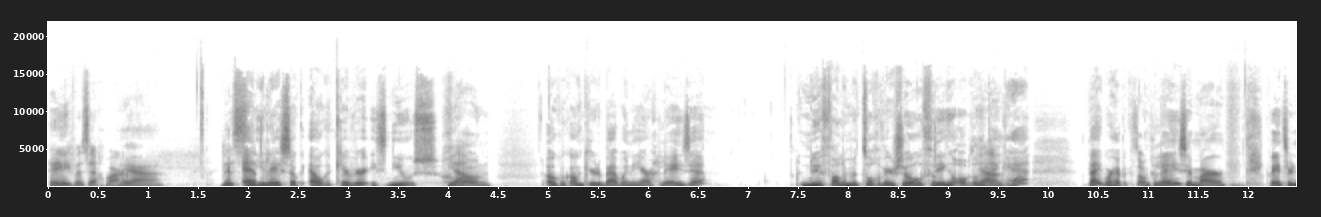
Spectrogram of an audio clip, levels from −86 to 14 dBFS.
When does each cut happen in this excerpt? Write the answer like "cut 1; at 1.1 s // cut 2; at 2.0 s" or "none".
cut 1; at 2.1 s // cut 2; at 5.1 s // cut 3; at 8.8 s // cut 4; at 11.0 s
